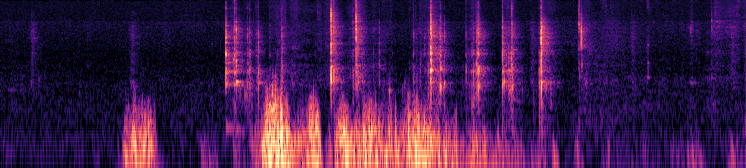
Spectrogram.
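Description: A plastic drinking bottle handled close to the microphone. There is a low bump about a second in, then about three seconds of sharp crackles and clicks as the screw cap is worked onto the bottle, tailing off.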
